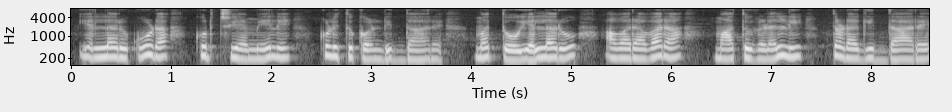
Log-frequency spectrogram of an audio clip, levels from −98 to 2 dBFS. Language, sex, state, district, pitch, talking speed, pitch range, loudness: Kannada, female, Karnataka, Belgaum, 205 Hz, 70 wpm, 185-220 Hz, -16 LUFS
